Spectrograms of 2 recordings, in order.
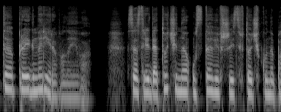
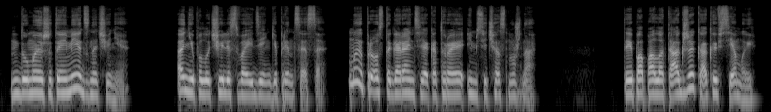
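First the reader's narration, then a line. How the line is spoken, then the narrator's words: Snort. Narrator (Russian): фыркнул Рой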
